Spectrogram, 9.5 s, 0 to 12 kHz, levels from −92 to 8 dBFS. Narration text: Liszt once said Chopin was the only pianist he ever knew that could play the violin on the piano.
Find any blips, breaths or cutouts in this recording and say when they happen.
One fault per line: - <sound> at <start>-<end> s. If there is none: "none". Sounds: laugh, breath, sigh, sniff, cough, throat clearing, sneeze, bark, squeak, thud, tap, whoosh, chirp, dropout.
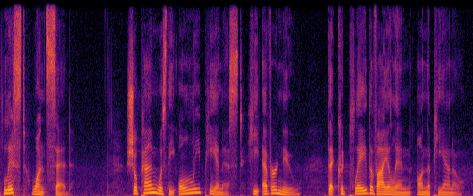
none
